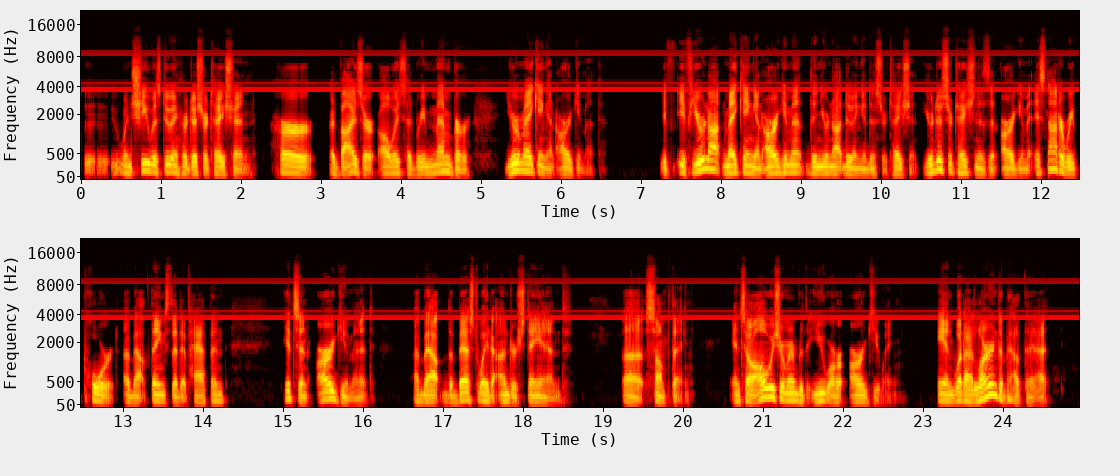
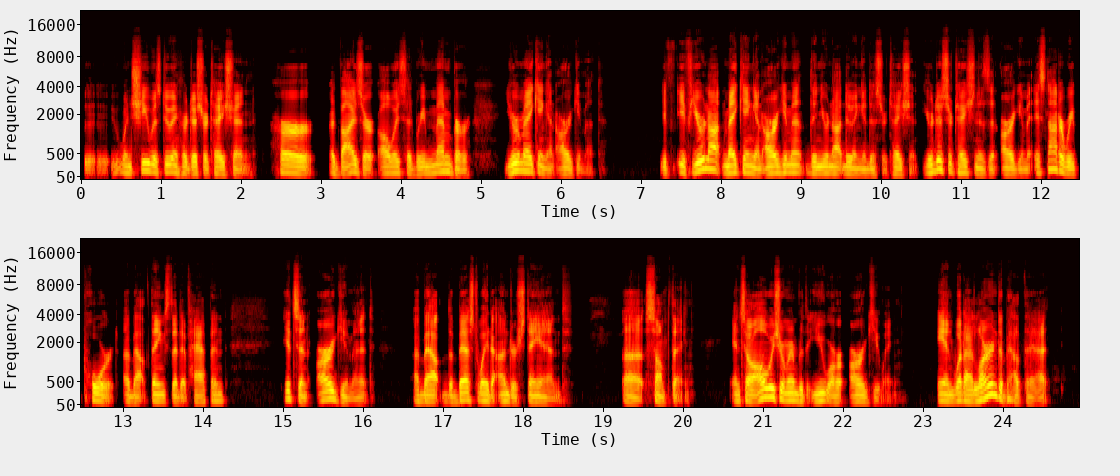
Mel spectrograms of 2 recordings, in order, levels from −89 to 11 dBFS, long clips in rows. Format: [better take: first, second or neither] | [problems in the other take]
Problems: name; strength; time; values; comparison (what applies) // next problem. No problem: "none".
second | high-pitched whine; faint; throughout; 3.5 kHz, 25 dB below the speech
